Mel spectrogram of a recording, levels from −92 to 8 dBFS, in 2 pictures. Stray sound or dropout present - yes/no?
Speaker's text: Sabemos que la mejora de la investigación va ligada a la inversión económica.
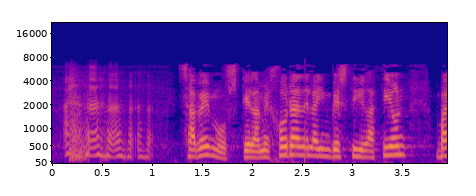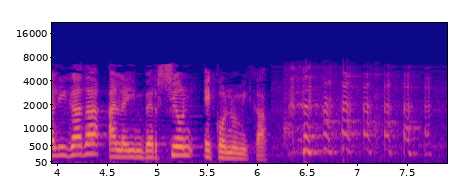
yes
